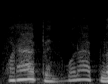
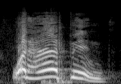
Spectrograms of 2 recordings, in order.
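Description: First: Much softer, sleepy and unbothered; barely above a murmur, calm and modest; humble man woken, answering calmly. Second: Higher, slow and reproachful; What happened? stretched in reproach; preacher lamenting, pointed and reproachful; indignant demand. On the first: Retold or imitated. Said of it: "Like, very calmly". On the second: Acted. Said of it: "the person changes his tone of voice".

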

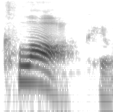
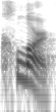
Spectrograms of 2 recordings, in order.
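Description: First: "clock" as an open "klahk", no r; British clerk said like clock; British pronunciation. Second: Clerk with an r-coloured "klurk" vowel; American pronunciation. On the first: Teacher showing students British clerk as "clock", open vowel. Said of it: "영국식으로는". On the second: Teacher echoing the recording, American clerk with the r. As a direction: clerk said high and short as "klurk". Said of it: "이건 어렵지 않은데". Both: Shown as a demonstration.

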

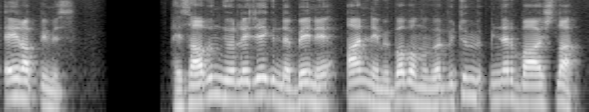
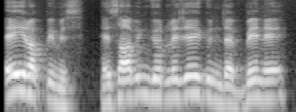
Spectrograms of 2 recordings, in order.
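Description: First: Said in the usual way. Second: Reading the prayer aloud. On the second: Shown as a demonstration. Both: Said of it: "Yukarıda anlamı verilen dua".

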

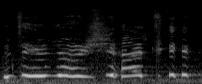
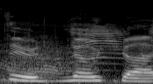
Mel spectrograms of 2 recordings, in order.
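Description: First: Very high, squeaky incredulity; laughing disbelief. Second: Slow, stretched-out disbelief; disbelieving. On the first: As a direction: say it through helpless laughter. Laughing disbelief after chase. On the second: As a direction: draw it out slowly, incredulous. Disbelief after the chase. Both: Real, not acted.

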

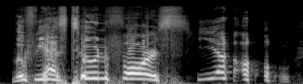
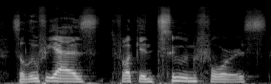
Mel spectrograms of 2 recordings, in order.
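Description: First: Loud high slow yell of excitement; real excited shout; hype shout. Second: Said in the usual way. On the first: Real, not acted.

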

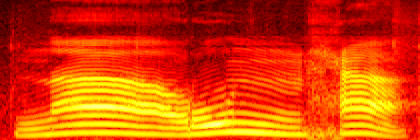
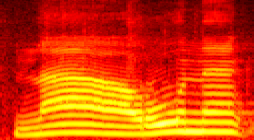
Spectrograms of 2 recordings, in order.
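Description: First: Slow "Нарунха" with n passing straight into ха; measured chant, clean unreleased n in "Нарунха"; clear N. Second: "Нарун" with a stray vowel after final n; faulty bouncing n ending "Нарун"; released N. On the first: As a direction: join "Нарунха" with no vowel after н. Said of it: "Нарун. Не говорите". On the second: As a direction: wrongly let go of н, like "наруне". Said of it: "Не говорите". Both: Shown as a demonstration.

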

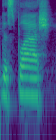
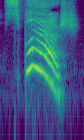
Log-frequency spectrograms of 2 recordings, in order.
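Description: First: Said in the usual way. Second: Loud splash word. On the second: A narrator's reading. Narrator to children, acting out a loud splash. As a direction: belt out the splash, high and loud.

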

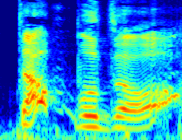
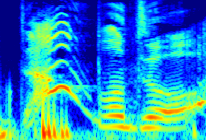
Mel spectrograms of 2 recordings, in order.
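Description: First: Loud puppet-show voice; Dumbledore impression. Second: Higher-pitched puppet voice; Dumbledore impression. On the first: Apologetic fan attempting Potter Puppet Pals, loud Dumbledore. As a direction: call out the name like a puppet character. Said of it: "botching the Dumbledore voice". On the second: Fan wondering if it's high, piping Dumbledore. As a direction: pipe the name up high. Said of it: "Or is it high?".

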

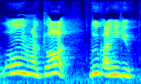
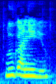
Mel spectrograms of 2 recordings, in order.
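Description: First: Loud urgent plea; desperate call. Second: Said in the usual way. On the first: Real, not acted. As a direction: call your friend for help.

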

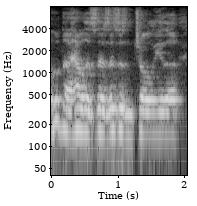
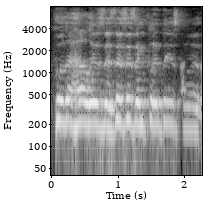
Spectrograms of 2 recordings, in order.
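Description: First: Said in the usual way. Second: Higher, louder indignant retort; angry Arnold. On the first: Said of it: "And he go". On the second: Retold or imitated. Arnold realizing prank call, higher and louder indignant outburst. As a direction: bark it like a star who's been fooled. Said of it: "And he goes".

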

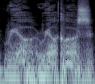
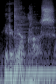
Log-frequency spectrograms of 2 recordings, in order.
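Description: First: Louder, pushed voice at the mic; loud mic test. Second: Breathy whisper right at the mic; whispered mic test. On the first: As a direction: say it loud to hit the meter. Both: Shown as a demonstration. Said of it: "Let me get it really close".

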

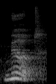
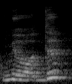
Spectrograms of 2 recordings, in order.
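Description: First: Мёд as "myot", final t; devoiced ending. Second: Мёд with a released final d, "myo-duh"; spelled voiced ending. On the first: Teacher showing how it is read, мёд as "myot". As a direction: end мёд on a crisp t. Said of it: "but we read". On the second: Teacher showing spelling, мёд ending in hard voiced d. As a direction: sound out the last letter of мёд as voiced d. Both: Shown as a demonstration.

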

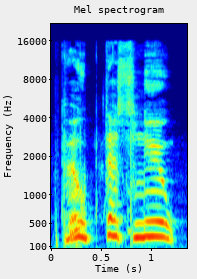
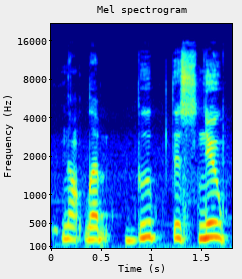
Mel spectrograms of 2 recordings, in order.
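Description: First: Slow, louder cooing at a pet. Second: Said in the usual way. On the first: Real, not acted. Repeats in baby voice.

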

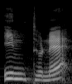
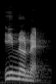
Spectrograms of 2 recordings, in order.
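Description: First: INTERNET with a clear T, in-ter-net; "internet" as spelled, the first T kept; T pronounced. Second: INTERNET without the first T, inner-net; "internet" with the T swallowed. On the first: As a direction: sound the T after "in" in "internet". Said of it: "Vous n'allez pas dire internet". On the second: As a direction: drop the T after "in" in "internet". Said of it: "vous avalez le T". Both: Shown as a demonstration.

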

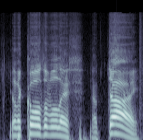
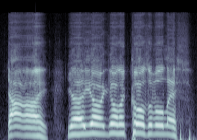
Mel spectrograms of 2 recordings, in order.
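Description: First: Raised but less loud accusation; milder mock anger. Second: High, loud, hammed-up rage at a villager; mock furious shout. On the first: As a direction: repeat the blame with less force. Attacks villager again. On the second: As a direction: blame the villager at full volume. Attacks villager in anger.

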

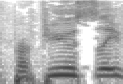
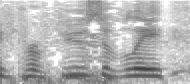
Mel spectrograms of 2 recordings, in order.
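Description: First: Said in the usual way. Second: "profusively" said with an added "iv" syllable; extra syllable. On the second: Shown as a demonstration. Host comparing the two words, "profusively" with the extra syllable. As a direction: say "profusively" as pro-FYOO-siv-lee. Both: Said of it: "Profusively sounds better".

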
